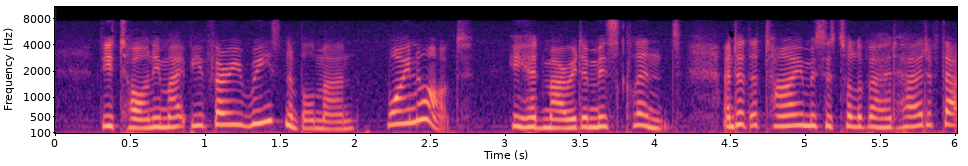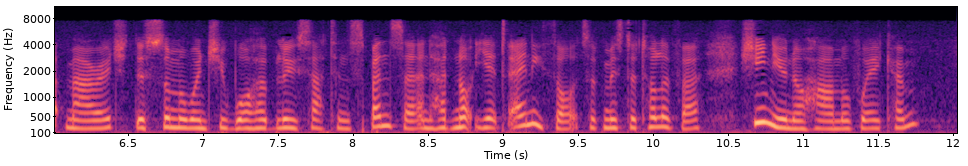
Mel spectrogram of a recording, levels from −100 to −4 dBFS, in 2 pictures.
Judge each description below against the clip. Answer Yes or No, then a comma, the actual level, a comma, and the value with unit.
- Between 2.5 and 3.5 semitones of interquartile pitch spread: No, average, 3.9 semitones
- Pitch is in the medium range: No, high, 230 Hz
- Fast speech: Yes, fast, 255 wpm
